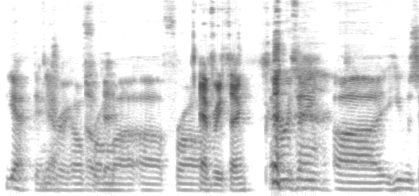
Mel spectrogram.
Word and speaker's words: Danny Trejo: I had Danny Trejo. That's how you pronounce his name, right? Yeah, Danny Trejo from Everything.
